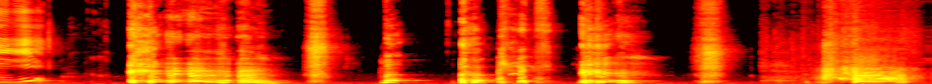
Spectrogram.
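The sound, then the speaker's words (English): A loud series of short nasal snorts and sniffling bursts, irregularly spaced, mixed with squeaky voiced tones, as someone makes a nose noise after blowing their nose and the pressure changes. “Because you blow your nose, and then the pressure changes.”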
